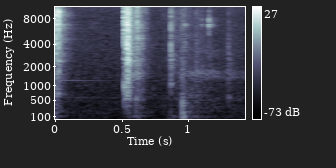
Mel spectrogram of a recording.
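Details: Canon AE-1 Program 35mm film SLR with 50mm FD f/1.8 lens stopped down, shutter at 1/2 second: a crisp opening click, a closing clack about half a second later, and a small mirror settle. Correct, normal slow-speed timing.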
